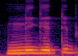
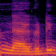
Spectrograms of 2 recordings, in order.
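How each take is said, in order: First: The first vowel sounds like 'ee'. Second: The first vowel sounds like 'eh'. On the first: The speaker calls it wrong. "निगेटिव की जगह पर" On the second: The speaker calls it right. "नेगेटिव बोलना है"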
